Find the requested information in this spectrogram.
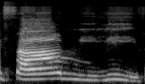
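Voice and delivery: "ഫാമിലി" stretched slowly into fa-mi-lee; high, slow "ഫാമിലി", every syllable held; drawn-out syllables. Shown as a demonstration. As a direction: draw out each vowel of "ഫാമിലി". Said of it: "ഫാമിലിയിൽ മൂന്നെണ്ണം ഉണ്ട്".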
